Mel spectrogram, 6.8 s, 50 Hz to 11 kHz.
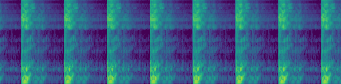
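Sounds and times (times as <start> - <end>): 
trap and dubstep chant loop: 0.4 - 6.8.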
